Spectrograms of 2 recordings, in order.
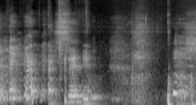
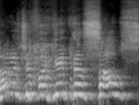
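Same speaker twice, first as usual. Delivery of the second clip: incredulous; 13 semitones higher than usual. Real, not acted. Teasing about forgotten sauce.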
